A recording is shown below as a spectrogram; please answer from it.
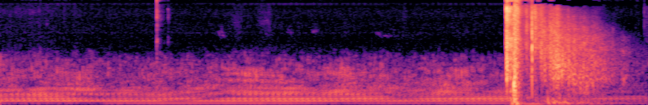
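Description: A test shot of remilled Swiss black powder: a low, steady hum runs for about five seconds before a single sharp, loud report cracks out, followed by a short rumbling decay.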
